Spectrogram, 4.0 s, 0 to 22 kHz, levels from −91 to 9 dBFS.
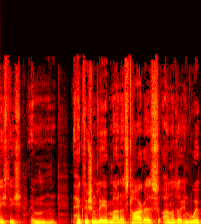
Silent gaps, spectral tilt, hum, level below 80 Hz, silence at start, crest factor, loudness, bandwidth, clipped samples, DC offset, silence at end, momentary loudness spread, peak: none; -5.5 dB/octave; none; -60 dBFS; 0 s; 16 dB; -18 LUFS; 17 kHz; under 0.1%; under 0.1%; 0 s; 11 LU; -2 dBFS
